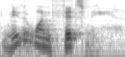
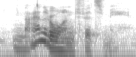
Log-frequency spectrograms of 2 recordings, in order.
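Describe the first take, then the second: First: Neither as NEE-ther; long ee in "Neither". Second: Neither as NYE-ther. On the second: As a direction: eye sound in "Neither". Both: Shown as a demonstration. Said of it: "neither, neither".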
